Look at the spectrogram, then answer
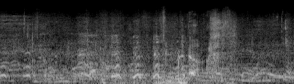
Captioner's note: laughing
